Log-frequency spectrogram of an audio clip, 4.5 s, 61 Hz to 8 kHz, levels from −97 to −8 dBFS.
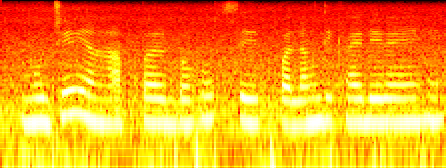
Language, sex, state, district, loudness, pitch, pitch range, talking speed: Hindi, female, Madhya Pradesh, Dhar, -14 LUFS, 230 Hz, 225-235 Hz, 135 wpm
